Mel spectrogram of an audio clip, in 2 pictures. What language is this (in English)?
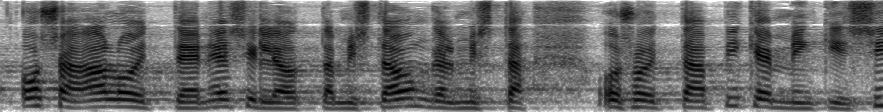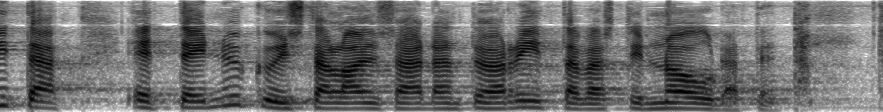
Finnish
